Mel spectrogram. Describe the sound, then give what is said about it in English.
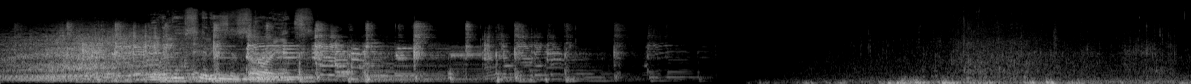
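Voices fill the first half, then a deep, steady engine rumble of four large ocean freighters heading down the Mississippi River at New Orleans, lined up one after the other, takes over, low and broad with faint water wash above it. “I'm looking at four freighters heading down the river.”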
